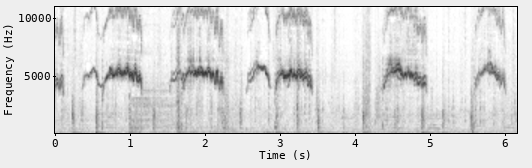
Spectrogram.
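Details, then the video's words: Two squabs, young pigeons, give loud shrill 'chu-chu' squeaks, each slightly arched and under a second long, spaced roughly every second with soft clicks in the gaps. "Baby pigeon squeaking sound"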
